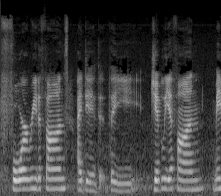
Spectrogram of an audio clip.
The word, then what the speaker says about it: Ghibli: readathons I did the Ghibli upon May you guys say ghibli but in japan it's pronounced Djibouti and I live in Japan so I know what I'm talking about okay it's Ghibli I did the Litha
